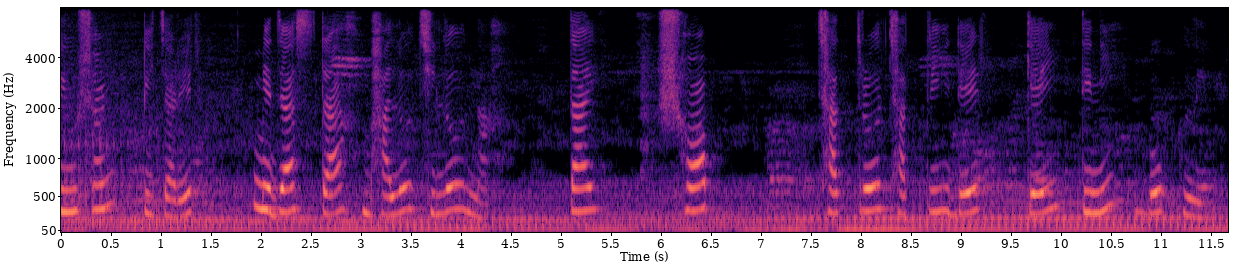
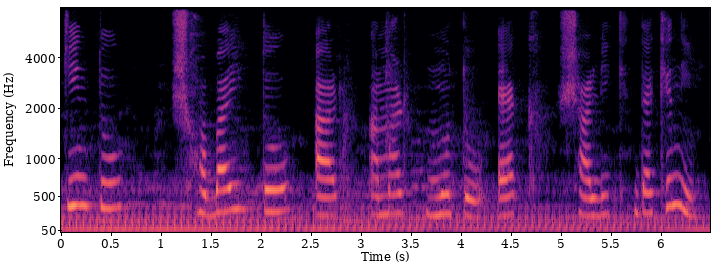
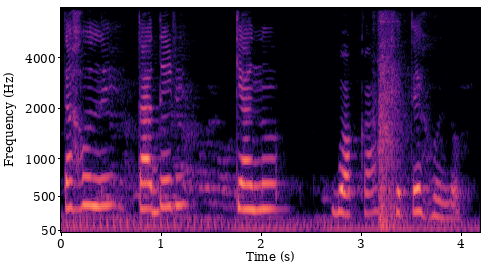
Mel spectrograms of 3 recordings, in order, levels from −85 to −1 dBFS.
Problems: background sounds at intervals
